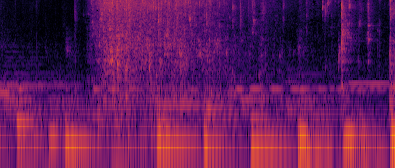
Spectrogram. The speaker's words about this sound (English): the beans are soaked, and we're ready to cook. So I am just gonna drain them really quickly.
